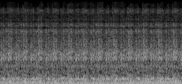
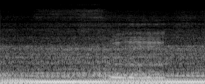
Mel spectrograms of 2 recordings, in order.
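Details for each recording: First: Old 140 excavator diesel (Mark 1 LC) just fixed and running cold, probably unserviced for about three years, after a simple fuel fault (not high pressure): steady idle with a slight miss, no heavy knock. The mechanic puts the miss down to cold and age. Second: Old 140 digger diesel, hard to get running: raspy chuffing edge over low drone when revved; mechanic suspects cracked welds on the four-bolt 90° elbow after the three-into-one exhaust manifold; suspected exhaust leak, unconfirmed.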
